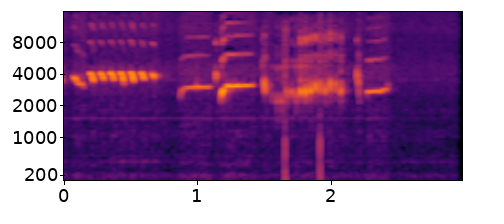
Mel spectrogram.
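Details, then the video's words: Indoors in the morning, a red canary eating boiled egg yolk hums a soft song: a quick even trill, a clear whistled slide, then a buzzy rolling trill, with two sharp taps in between. "Red Canary singing eating boiled egg"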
